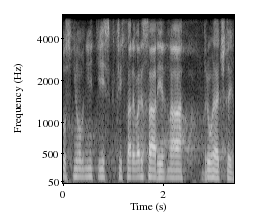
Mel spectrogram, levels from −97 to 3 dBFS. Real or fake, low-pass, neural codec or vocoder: fake; 5.4 kHz; codec, 24 kHz, 3 kbps, HILCodec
